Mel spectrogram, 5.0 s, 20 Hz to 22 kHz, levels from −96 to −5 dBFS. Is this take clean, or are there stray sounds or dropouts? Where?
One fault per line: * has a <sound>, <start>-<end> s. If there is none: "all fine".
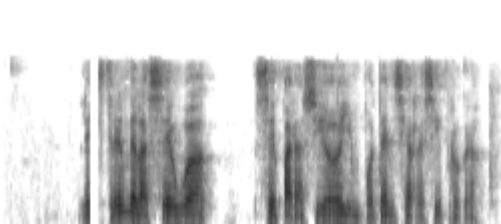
* has a dropout, 0.9-1.0 s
